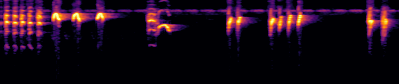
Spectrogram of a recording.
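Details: Rapid high chirps open the phrase, followed by a short descending squeak and several doubled or tripled sharp tseet notes spaced apart, with a thin steady whine behind.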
